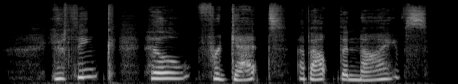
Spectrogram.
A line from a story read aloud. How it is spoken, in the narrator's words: Freya whispered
